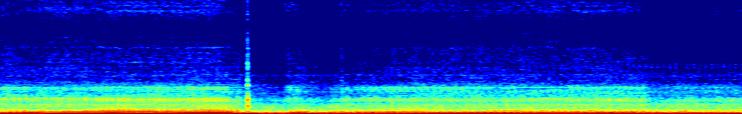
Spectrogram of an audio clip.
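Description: Rover Mini's A-series four-cylinder engine under way on a test drive after a torn, grease-leaking boot was repaired: it rises in pitch as the car accelerates, drops back with a click about two and a half seconds in at a gear change, then runs steadily.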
